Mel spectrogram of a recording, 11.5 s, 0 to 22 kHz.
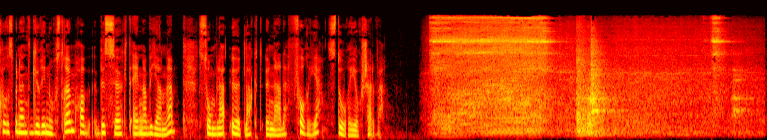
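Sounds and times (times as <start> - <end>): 
speech: 0.0 - 5.8, 6.4 - 6.7
construction drilling in L'Aquila, Italy: 6.4 - 11.4.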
